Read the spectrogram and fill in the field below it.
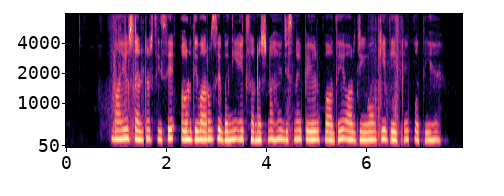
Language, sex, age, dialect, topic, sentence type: Hindi, female, 25-30, Garhwali, agriculture, statement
